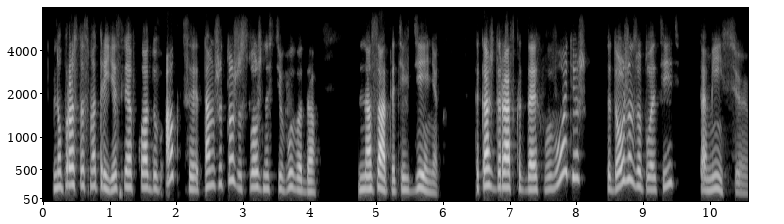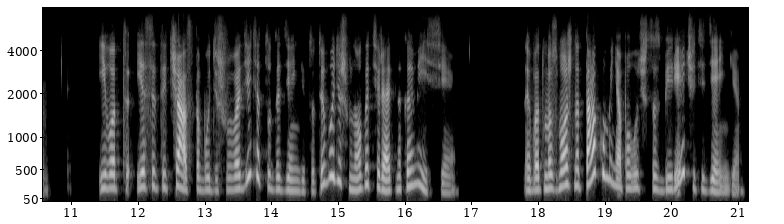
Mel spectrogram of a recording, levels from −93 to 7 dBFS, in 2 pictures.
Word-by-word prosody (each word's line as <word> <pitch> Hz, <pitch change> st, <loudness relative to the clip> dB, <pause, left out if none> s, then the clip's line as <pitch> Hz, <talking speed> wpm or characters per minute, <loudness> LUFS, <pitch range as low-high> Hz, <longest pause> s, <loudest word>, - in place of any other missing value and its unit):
Ну, 225 Hz, +2 st, 0 dB
просто 260 Hz, +1 st, +4 dB
смотри, 235 Hz, -2 st, -1 dB
если 205 Hz, +5 st, -2 dB
я 225 Hz, -, +6 dB
вкладу 220 Hz, -2 st, +1 dB
в 190 Hz, -, -20 dB
акции, 370 Hz, -, +1 dB
там 240 Hz, +3 st, +1 dB
же 270 Hz, +2 st, -7 dB
тоже 325 Hz, -7 st, -1 dB
сложности 205 Hz, -1 st, -2 dB
вывода 175 Hz, -6 st, -2 dB, 0.6 s
назад 195 Hz, -2 st, +6 dB
этих 180 Hz, +1 st, -5 dB
денег. 200 Hz, -, -1 dB, 0.4 s
Ты 215 Hz, -, -5 dB
каждый 240 Hz, -1 st, +6 dB
раз, 225 Hz, 0 st, +9 dB
когда 190 Hz, -1 st, +3 dB
их 190 Hz, 0 st, -5 dB
выводишь, 370 Hz, -, -2 dB, 0.3 s
ты 195 Hz, -, -4 dB
должен 265 Hz, -, +2 dB
заплатить 230 Hz, +6 st, -4 dB, 0.3 s
комиссию. 175 Hz, -7 st, -5 dB, 0.7 s
И 210 Hz, +4 st, -4 dB
вот, 210 Hz, -, -2 dB
если 230 Hz, +1 st, -3 dB
ты 220 Hz, 0 st, -11 dB
часто 215 Hz, -2 st, +3 dB
будешь 175 Hz, -1 st, -11 dB
выводить 200 Hz, -, -3 dB
оттуда 215 Hz, -, -6 dB
деньги, 170 Hz, -2 st, -8 dB
то 160 Hz, 0 st, -15 dB
ты 250 Hz, -, -5 dB
будешь 330 Hz, -, -2 dB
много 190 Hz, +7 st, -4 dB
терять 190 Hz, -10 st, -1 dB
на 195 Hz, 0 st, -8 dB
комиссии. 205 Hz, -, -7 dB, 1.0 s
Э, 180 Hz, -, -5 dB
вот 185 Hz, +2 st, -1 dB
возможно, 235 Hz, +6 st, 0 dB
так 425 Hz, +11 st, +4 dB
у 425 Hz, -, +1 dB
меня 335 Hz, -7 st, -3 dB
получится 205 Hz, -1 st, -7 dB
сберечь 190 Hz, -, -4 dB
эти 185 Hz, -2 st, -13 dB
деньги? 160 Hz, -, -6 dB
205 Hz, 145 wpm, -23 LUFS, 185-245 Hz, 1.0 s, раз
